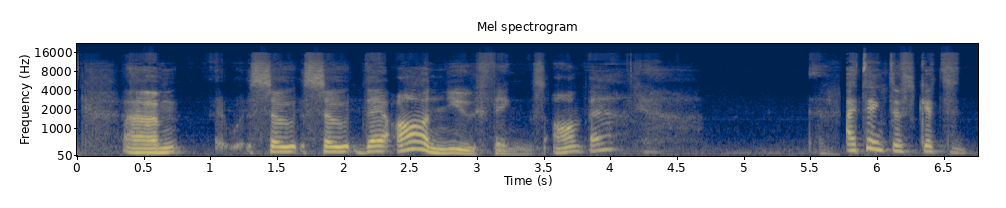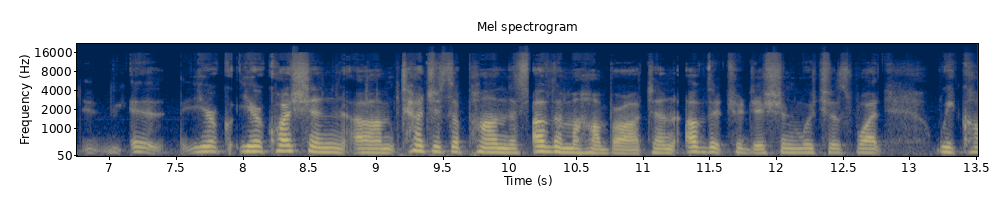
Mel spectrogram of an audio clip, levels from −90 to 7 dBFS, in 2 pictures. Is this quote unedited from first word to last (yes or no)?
no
